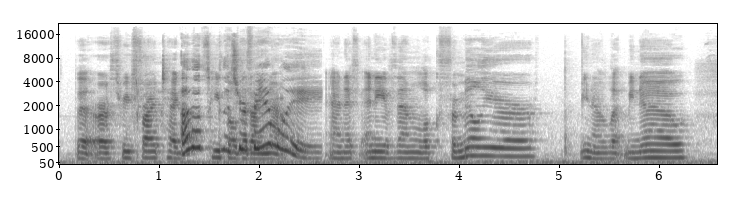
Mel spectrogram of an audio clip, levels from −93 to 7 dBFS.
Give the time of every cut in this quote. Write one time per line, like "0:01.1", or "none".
0:02.6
